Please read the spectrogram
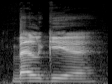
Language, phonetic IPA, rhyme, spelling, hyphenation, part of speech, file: Czech, [ˈbɛlɡɪjɛ], -ɪjɛ, Belgie, Bel‧gie, proper noun, Cs-Belgie.ogg
- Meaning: Belgium (a country in Western Europe that has borders with the Netherlands, Germany, Luxembourg and France)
